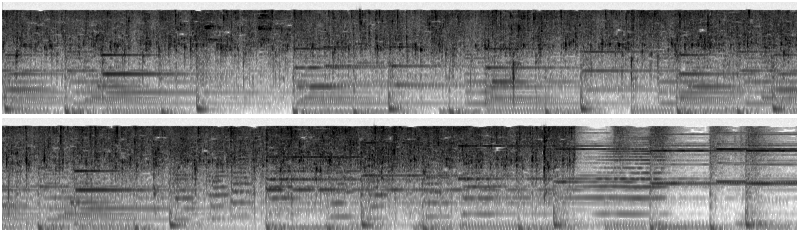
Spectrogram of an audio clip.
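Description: Flour-coated pork ribs shallow-frying in a pan of oil, a steady sizzle that stops about a second before the end. Background music with a steady beat plays throughout.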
